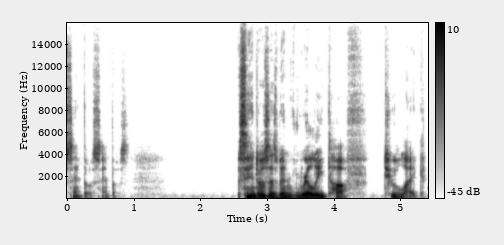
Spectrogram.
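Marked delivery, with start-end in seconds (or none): 0.0-0.9 breathy whisper, name said twice. Pretend. Reviewer bracing to talk about Santos, whispering. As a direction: whisper the name like a dreaded topic. Stalling before tackling Santos.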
